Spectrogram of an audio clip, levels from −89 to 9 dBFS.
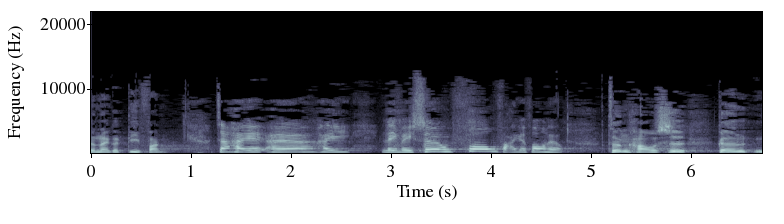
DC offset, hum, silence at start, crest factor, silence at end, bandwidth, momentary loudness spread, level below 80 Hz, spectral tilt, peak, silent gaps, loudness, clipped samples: under 0.1%; none; 0 s; 20 dB; 0 s; 12.5 kHz; 12 LU; -70 dBFS; -4 dB/octave; -2 dBFS; none; -20 LUFS; under 0.1%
